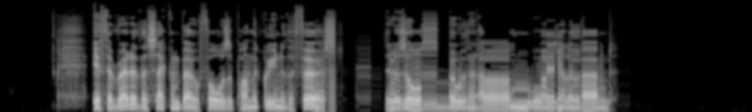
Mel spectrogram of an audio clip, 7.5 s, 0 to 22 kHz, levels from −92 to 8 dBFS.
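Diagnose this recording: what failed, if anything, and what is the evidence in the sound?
Robotic sound from repeated short buffers runs from 3.16 s, just after "the green of the", to 7.52 s. The speech becomes a rigid metallic buzz locked at about 93.8 Hz that only loosely tracks the syllables. The stage is likely the driver or buffer: fresh audio arrives too seldom, so a roughly 10.7 ms block is replayed for most of that span while real audio is dropped. The buzz is that repeat rate.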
